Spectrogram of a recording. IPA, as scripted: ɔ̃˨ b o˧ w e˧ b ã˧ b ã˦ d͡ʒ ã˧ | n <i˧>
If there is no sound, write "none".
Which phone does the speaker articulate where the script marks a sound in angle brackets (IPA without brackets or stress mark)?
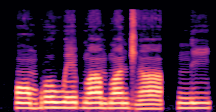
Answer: i˧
